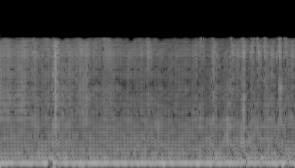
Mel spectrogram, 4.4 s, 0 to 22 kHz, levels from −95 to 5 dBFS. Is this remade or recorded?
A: remade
